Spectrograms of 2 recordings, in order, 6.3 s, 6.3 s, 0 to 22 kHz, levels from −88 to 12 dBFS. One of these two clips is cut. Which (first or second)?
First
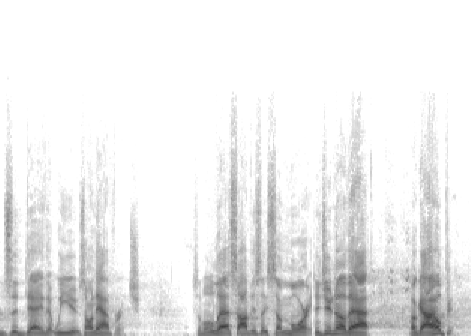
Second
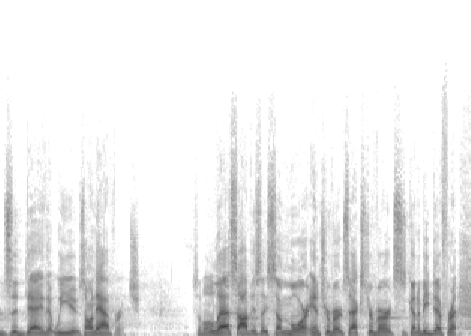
first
